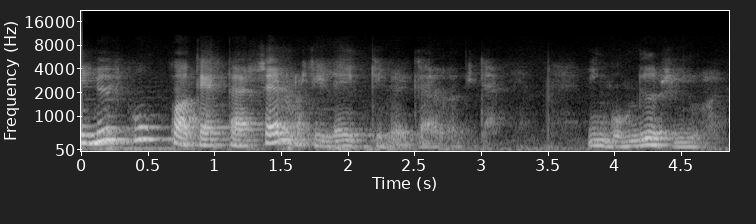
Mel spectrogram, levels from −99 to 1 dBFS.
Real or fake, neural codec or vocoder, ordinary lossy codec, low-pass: fake; codec, 44.1 kHz, 7.8 kbps, DAC; none; 10.8 kHz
